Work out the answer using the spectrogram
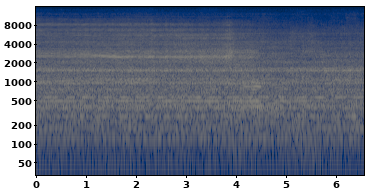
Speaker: Hear that vibration? So I'm not going to get as smooth a cut as I could because it's vibrating on the thin tenon.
